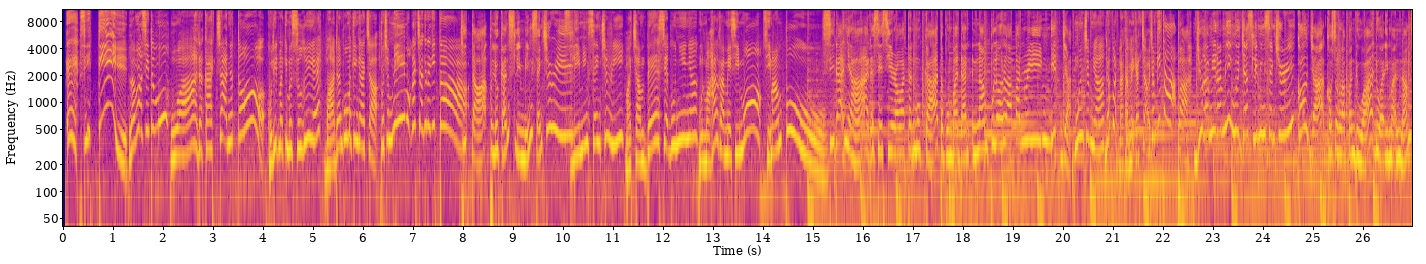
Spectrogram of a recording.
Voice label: commercial malay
